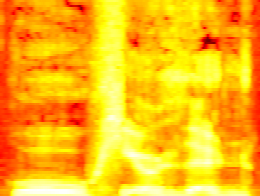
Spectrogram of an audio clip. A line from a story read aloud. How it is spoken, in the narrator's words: Santa sighed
